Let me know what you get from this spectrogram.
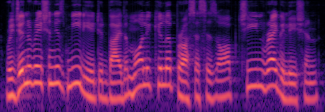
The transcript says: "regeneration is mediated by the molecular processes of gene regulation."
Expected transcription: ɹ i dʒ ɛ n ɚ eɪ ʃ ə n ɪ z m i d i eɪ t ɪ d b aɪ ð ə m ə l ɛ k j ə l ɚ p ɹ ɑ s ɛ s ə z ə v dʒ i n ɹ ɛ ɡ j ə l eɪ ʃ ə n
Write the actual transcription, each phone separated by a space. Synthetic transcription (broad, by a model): ɹ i dʒ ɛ n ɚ eɪ ʃ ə n ɪ z m i d i eɪ t ɪ d b aɪ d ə m ə l ɛ k j ə l ɚ p ɹ ɑ s ɛ s ə z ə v tʃ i n ɹ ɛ ɡ j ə l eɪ ʃ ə n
